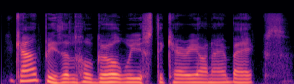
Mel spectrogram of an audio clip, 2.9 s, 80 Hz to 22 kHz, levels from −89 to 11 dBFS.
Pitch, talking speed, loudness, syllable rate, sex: 180 Hz, 265 wpm, -16 LUFS, 5.4 syllables/s, female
